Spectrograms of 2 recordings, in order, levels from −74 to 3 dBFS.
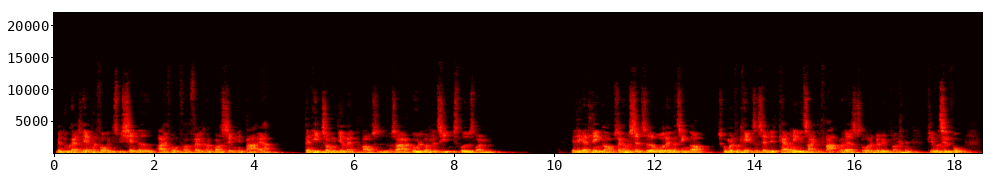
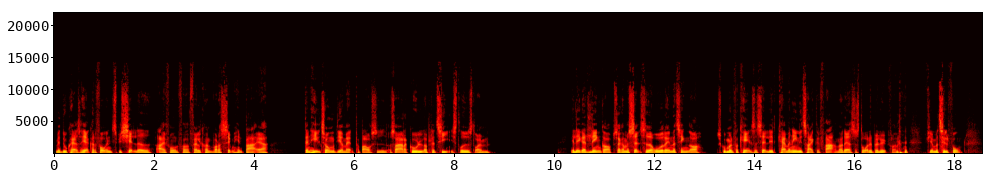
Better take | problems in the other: second | off-mic speech; far // room echo; noticeable; dies away in 0.7 s

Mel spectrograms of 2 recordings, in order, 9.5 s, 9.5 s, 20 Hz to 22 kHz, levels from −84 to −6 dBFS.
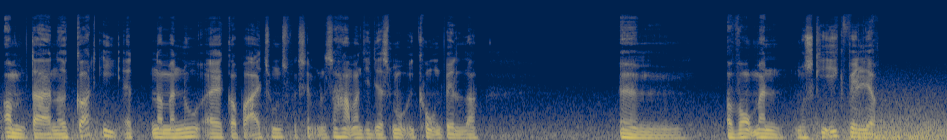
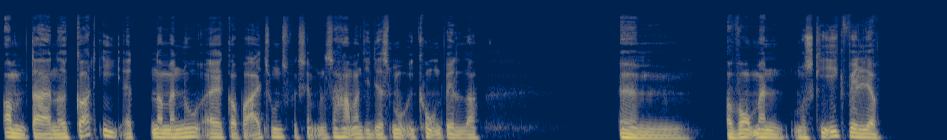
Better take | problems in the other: second | wind noise on the microphone; occasional gusts; 15 dB below the speech

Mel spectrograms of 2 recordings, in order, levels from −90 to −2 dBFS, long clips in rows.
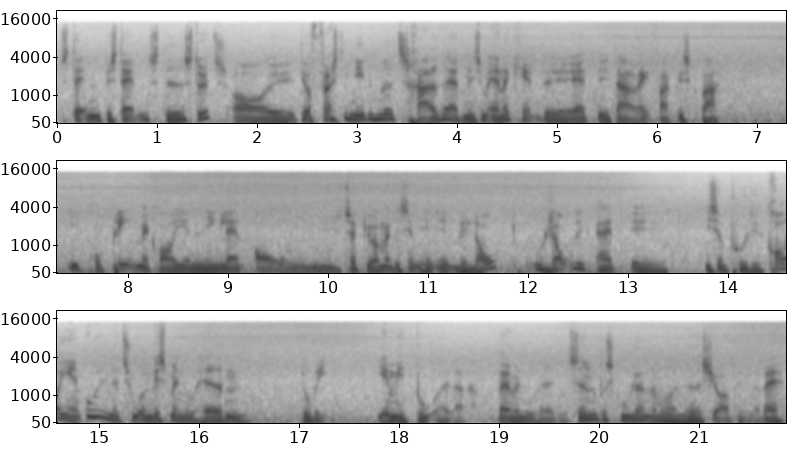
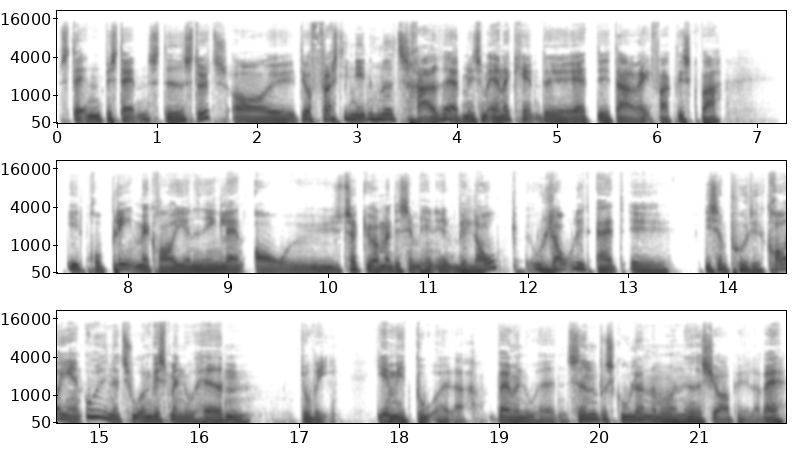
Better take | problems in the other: second | hiss; loud; throughout; 10 dB below the speech

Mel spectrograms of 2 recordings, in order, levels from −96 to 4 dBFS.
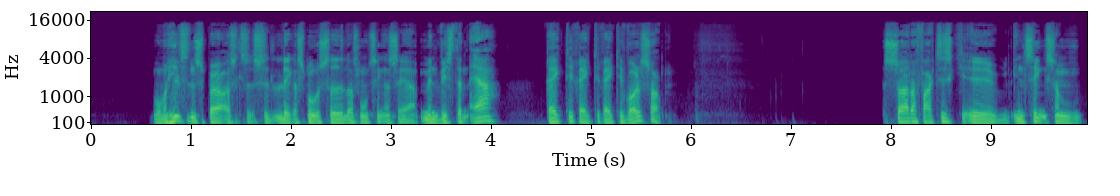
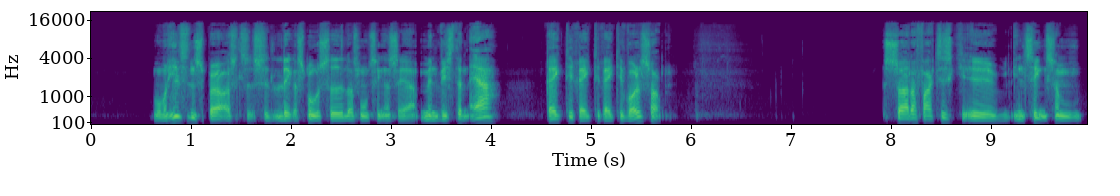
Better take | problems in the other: first | thin; somewhat; fading below 300 Hz

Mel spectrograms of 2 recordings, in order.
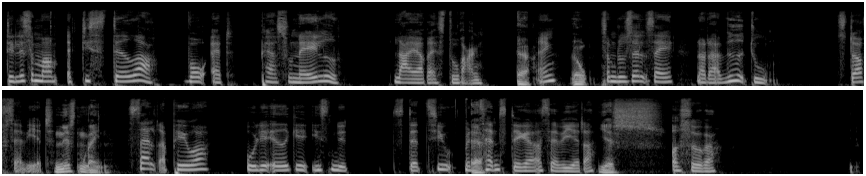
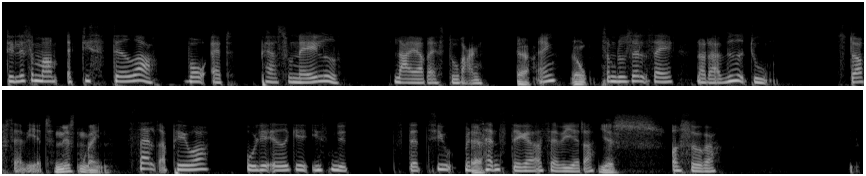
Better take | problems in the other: first | muffled; slightly; fading above 3.5 kHz

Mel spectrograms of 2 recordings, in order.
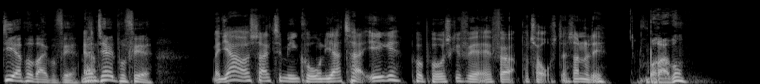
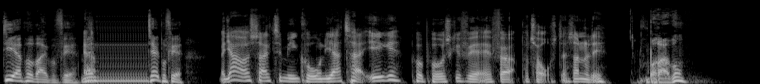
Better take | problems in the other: first | audio freezing; at 1 s for 0.5 s

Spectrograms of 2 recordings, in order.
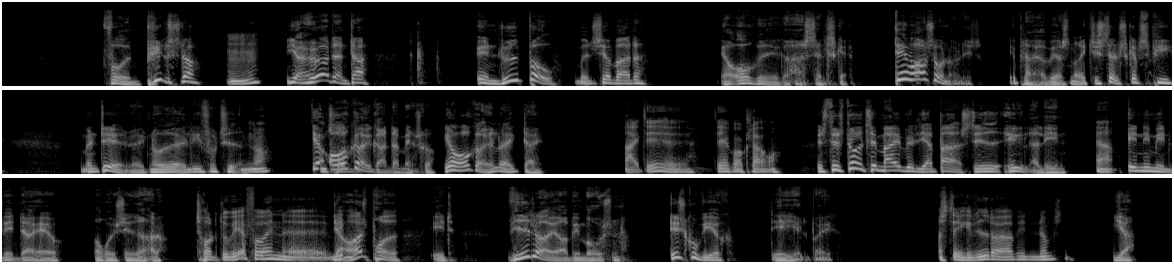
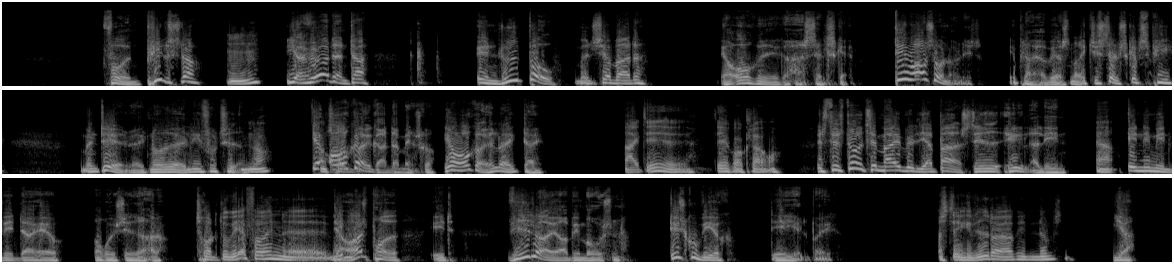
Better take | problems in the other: first | distortion; slight; 9% of the sound clipped

